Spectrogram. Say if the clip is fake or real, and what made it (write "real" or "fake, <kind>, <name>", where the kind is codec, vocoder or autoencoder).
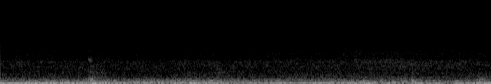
real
